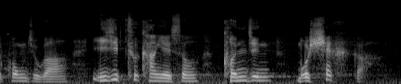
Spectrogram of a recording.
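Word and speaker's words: משה: 모셰. 히브리 말로 그렇게 발음합니다. 그것은 물에서 건졌다. 여러분 놀랍지 않습니까? 파라오의 딸 공주가 이집트 강에서 건진 모셰흐가 그 민족을 홍해 바다에서 건지는 인물이 되는 거예요.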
